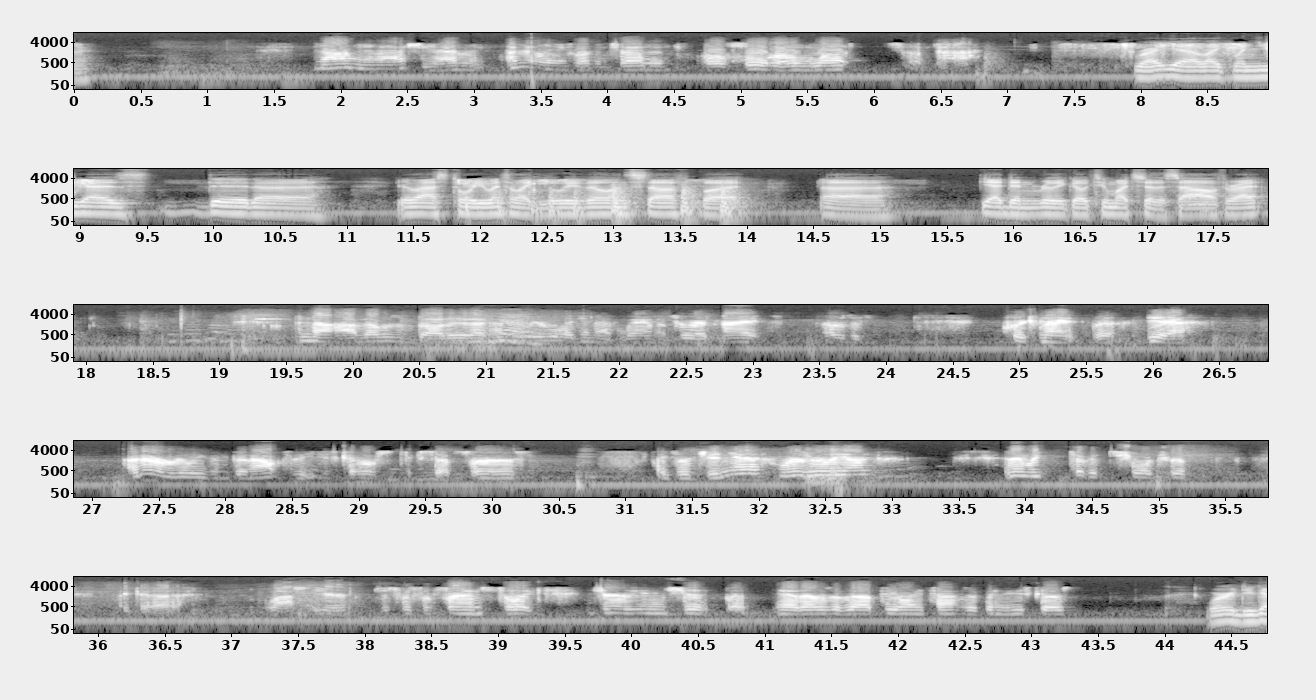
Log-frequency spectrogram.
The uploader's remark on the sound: phone interview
